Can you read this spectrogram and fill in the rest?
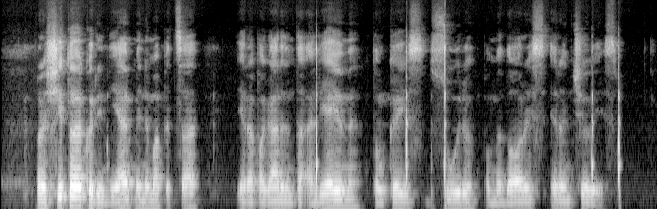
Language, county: Lithuanian, Klaipėda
